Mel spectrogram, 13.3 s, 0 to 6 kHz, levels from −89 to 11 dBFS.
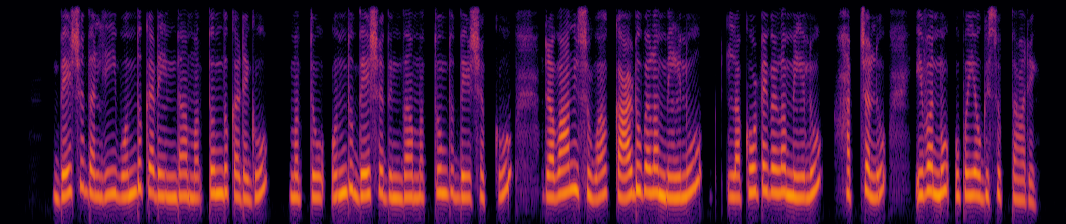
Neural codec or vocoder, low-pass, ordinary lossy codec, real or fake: autoencoder, 44.1 kHz, a latent of 192 numbers a frame, MeloTTS; 5.4 kHz; none; fake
